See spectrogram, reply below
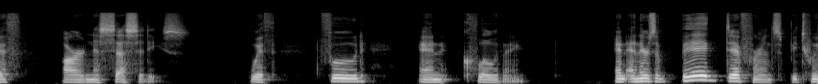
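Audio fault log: No technical faults can be heard in this speech recording, and the signal holds steady and continuous throughout.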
